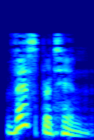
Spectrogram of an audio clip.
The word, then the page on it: vespertine: British English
